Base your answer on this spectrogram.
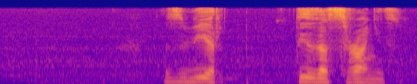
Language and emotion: Russian, angry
